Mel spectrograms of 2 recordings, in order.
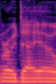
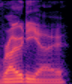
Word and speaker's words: Rodeo: He's doing the emphasis on the wrong syllable. Like I know he's like saying the change between the two, but he's not saying rodeo. He's saying rodeo, not rodeo.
